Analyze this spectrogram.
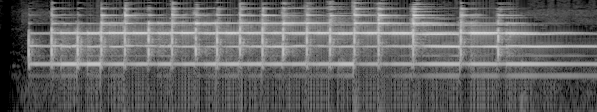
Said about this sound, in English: When the last school bell rang, all the children laughed and screamed with joy.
